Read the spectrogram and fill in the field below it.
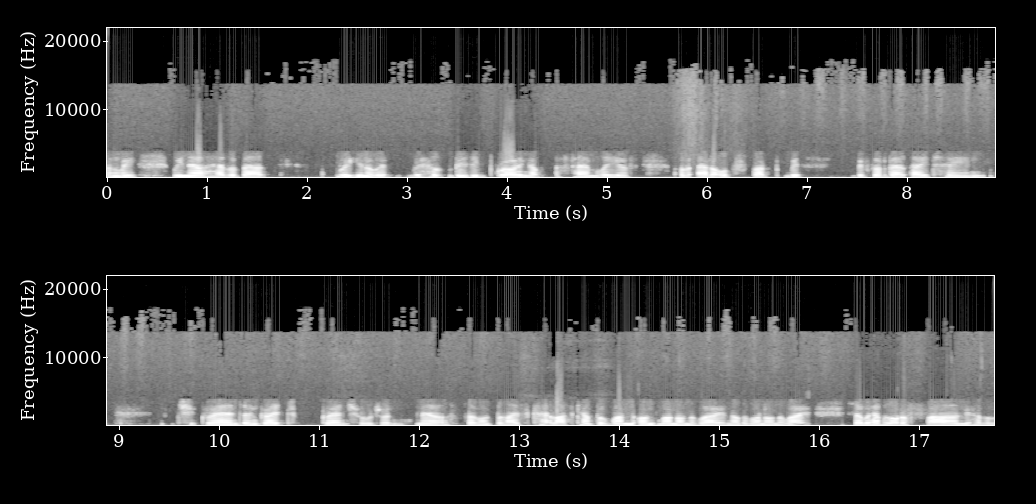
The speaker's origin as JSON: {"language": "English", "region": "Queensland", "country": "Australia", "also_born_or_lived": "Wollongong", "lives_now": "Perth, Australia", "said": "I live over in Perth now. I'm from Queensland. I have an early settler German background. And my father's family went to Handorf in the 1840s, and my mum's parents went to southeast Queensland, Toowoomba around there"}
